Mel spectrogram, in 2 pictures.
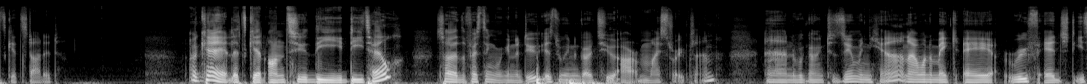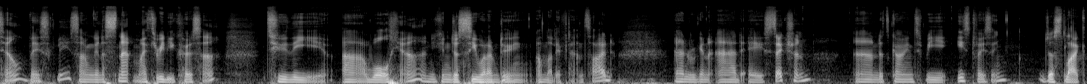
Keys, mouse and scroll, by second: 4.7 click, 7.6 scroll up 2, 8.1-8.6 shift+middle drag, 8.9 shift+right click, 15.0 click, 15.5 drag, 17.8-18.9 drag, 19.3-20.4 drag.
